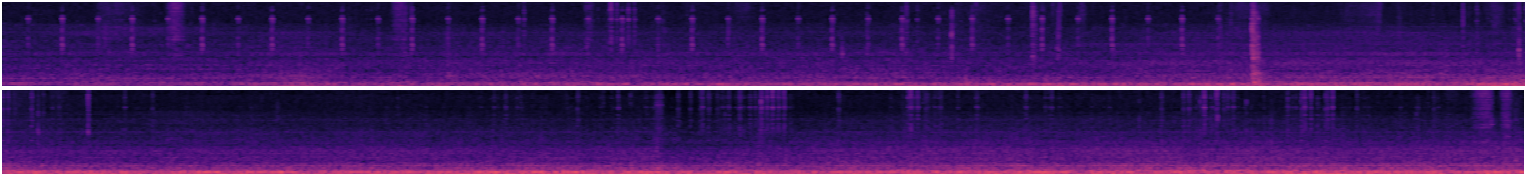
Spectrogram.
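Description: A car driving through town, heard from inside the cabin: engine and tyre noise that grows louder as the car picks up speed, then holds steady at a higher level from about halfway through.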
